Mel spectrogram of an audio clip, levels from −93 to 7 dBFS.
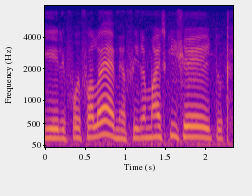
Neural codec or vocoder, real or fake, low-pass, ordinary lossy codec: none; real; 7.2 kHz; none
